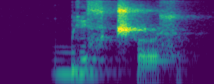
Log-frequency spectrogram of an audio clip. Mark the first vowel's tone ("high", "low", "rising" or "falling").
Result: high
